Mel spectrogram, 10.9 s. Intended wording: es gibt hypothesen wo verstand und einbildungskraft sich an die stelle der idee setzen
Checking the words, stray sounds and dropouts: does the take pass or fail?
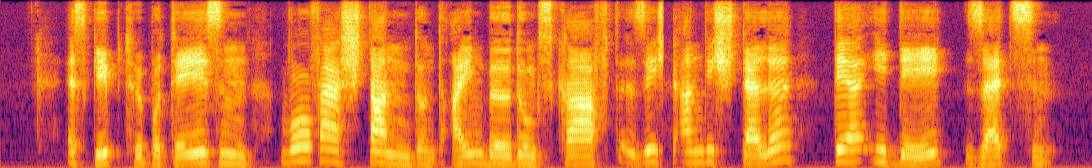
fail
